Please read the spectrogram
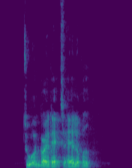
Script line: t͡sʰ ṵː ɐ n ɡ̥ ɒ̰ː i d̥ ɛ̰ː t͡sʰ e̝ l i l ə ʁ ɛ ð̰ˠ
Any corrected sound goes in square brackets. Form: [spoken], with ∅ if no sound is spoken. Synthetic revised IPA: t͡sʰ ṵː ɐ n ɡ̥ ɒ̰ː i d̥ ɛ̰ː t͡sʰ e̝ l [æ] l ə ʁ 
